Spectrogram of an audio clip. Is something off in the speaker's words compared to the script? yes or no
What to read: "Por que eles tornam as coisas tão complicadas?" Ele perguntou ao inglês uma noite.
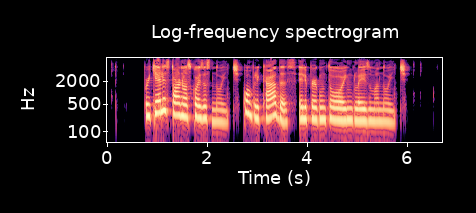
yes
